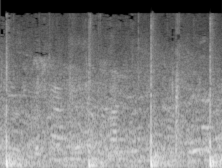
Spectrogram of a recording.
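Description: A beat of low thumps, about one every half second and not quite even, accompanying a street dance, over the voices of the crowd.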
